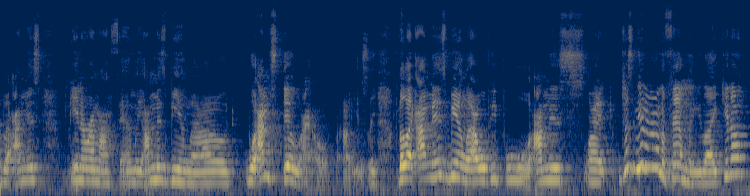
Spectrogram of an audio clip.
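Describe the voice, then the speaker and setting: A young woman with a slightly high voice chats her way through a casual Q&A vlog. She talks straight to her viewers in a lively, animated way. The room around her is echoey. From California. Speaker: YouTuber.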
